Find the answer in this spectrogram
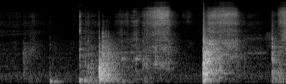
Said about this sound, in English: I'm just going to start to just lightly sort of massage the butter and the flour together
